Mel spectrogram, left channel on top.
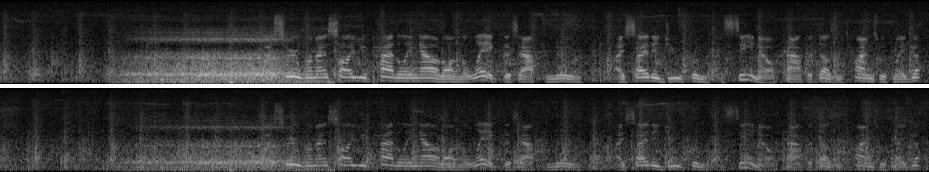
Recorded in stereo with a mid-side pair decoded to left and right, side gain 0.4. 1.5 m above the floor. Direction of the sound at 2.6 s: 55° left.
